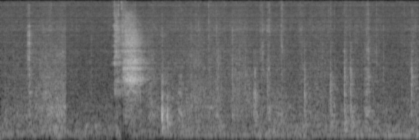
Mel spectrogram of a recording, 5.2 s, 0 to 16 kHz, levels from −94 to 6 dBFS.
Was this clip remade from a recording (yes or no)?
yes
